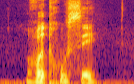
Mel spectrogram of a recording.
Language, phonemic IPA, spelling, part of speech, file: French, /ʁə.tʁu.se/, retrousser, verb, Fr-retrousser.ogg
- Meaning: to hitch up, hike up, roll up, pull up (a garment)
